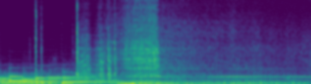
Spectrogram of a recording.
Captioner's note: ignition turning on; beeping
